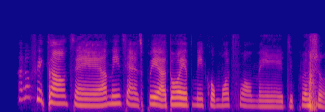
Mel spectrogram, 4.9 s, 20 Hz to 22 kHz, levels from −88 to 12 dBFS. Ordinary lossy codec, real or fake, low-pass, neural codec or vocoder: none; fake; 7.2 kHz; codec, 16 kHz, 1.1 kbps, Voila-Tokenizer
